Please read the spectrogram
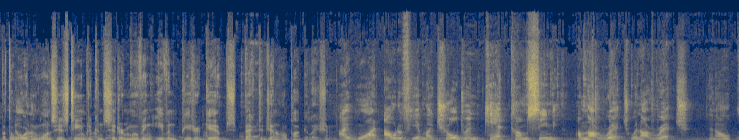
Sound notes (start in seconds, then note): none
